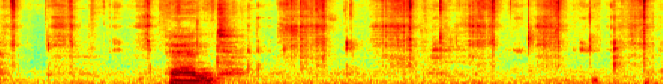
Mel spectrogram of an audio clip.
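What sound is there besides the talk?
whittling knife carving wood with push cuts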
